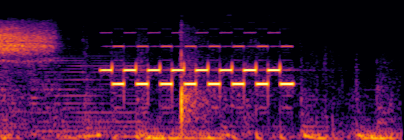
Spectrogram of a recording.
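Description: Landline telephone ringing: one ring of rapid, high-pitched pulsing beeps, about ten a second, starting about half a second in and lasting about a second.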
